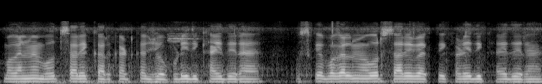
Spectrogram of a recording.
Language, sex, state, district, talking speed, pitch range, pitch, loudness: Hindi, male, Jharkhand, Deoghar, 220 wpm, 125-135 Hz, 130 Hz, -18 LUFS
